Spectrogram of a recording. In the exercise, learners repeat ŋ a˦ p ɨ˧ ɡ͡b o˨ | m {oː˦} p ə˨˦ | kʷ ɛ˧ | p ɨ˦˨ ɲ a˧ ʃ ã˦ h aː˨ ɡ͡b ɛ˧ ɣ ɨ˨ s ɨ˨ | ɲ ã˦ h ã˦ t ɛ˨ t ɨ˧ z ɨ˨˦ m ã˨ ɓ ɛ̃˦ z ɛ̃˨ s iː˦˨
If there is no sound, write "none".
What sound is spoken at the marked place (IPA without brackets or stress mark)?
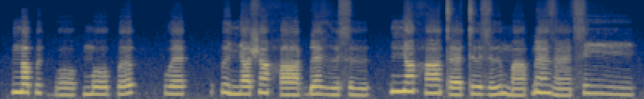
oː˨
